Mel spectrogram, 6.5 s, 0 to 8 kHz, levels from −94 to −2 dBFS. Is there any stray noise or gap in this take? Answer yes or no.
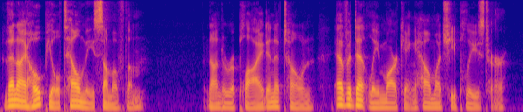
no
